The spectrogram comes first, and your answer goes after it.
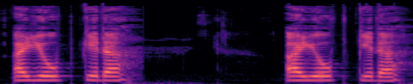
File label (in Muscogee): "vyopketv", Muscogee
